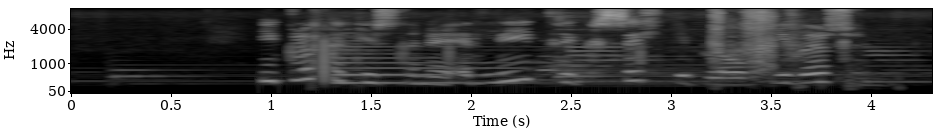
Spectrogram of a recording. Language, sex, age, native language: Icelandic, female, 12, Icelandic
